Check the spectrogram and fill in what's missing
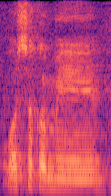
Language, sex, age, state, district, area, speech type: Kannada, male, 45-60, Karnataka, Udupi, rural, spontaneous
